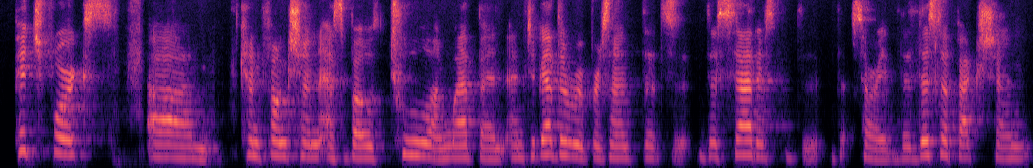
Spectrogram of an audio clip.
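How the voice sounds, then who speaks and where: A woman's voice: medium pitch, a little mellow. A woman from Patagonia in Argentina giving an online artist talk, thoughtful and prone to restarts, heard over a video call. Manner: thoughtful, with frequent restarts and fillers. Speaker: visiting artist speaker.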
